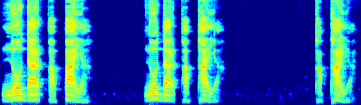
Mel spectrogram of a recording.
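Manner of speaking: "no dar papaya" said slowly, each word separate; slow teaching. Shown as a demonstration. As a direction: spell it out slowly for learners. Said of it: "And now we have".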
